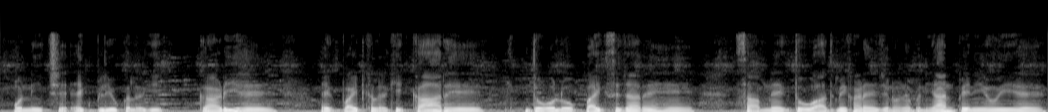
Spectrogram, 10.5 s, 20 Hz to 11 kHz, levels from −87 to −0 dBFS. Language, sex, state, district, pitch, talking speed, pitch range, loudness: Hindi, male, Bihar, East Champaran, 120 Hz, 175 wpm, 110-125 Hz, -16 LUFS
